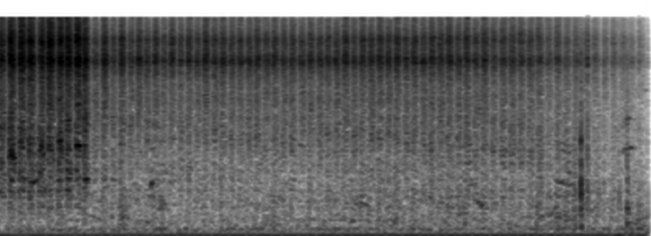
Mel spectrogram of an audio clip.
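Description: Handheld plastic balloon pump worked rapidly to inflate a foil star balloon: a fast rhythmic hiss of air with each stroke. The strokes are loudest for the first second, then go on more softly.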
